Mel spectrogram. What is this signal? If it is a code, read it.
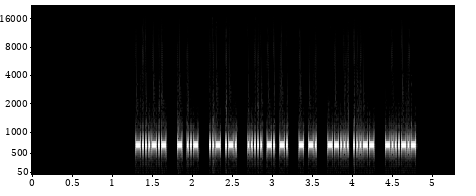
Morse code, heard as a keyed tone, about 60 wpm, 700 Hz. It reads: <BK> TU UR 5NN TN 73 <BK>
